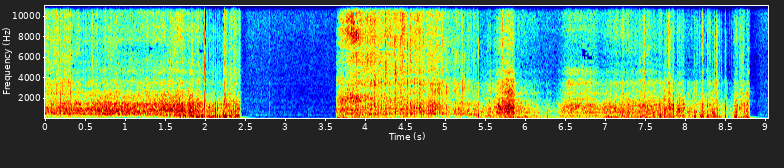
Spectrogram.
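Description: A metal crochet hook and a thin metal needle, held in the fingertips, scratch the surface of a tall, solid-looking orange hard foam cylinder. The result is a dense, continuous rasping scrape. It cuts to near silence for about a second, then resumes just as rough and steady until the end.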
